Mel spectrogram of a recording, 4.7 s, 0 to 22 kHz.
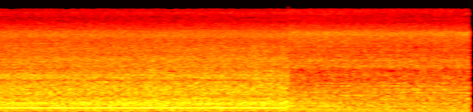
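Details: Mercedes-Benz S280 A/C after repair (leaking refrigerant hose replaced, compressor oil added, new drier and O-rings), compressor previously noisy: steady even compressor and front electric fan hum with no rattle or grinding, slight dip midway, pressures 225–250; normal operation.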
